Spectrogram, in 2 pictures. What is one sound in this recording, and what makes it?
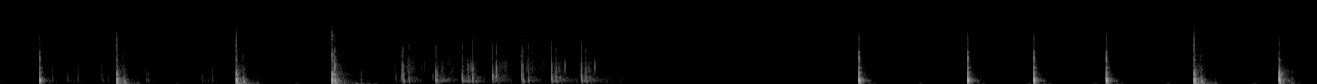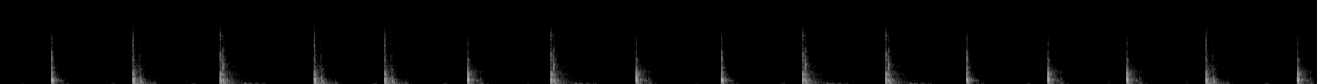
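Wooden blocks are placed one after another with short hollow knocks.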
